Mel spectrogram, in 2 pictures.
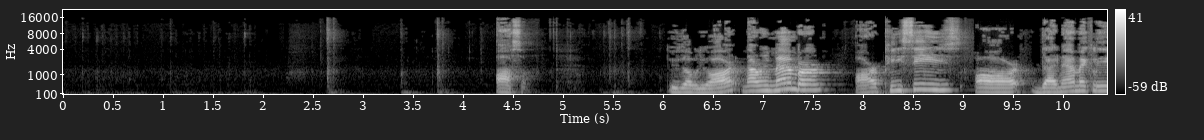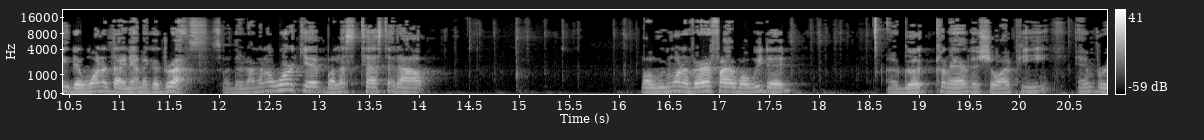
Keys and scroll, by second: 2.6 BackSpace, 3.3 1, 3.7 Return, 5.1-6.9 typing, 7.2 Return, 12.7-16.5 typing, 17.3 ctrl+z, 17.7 Return, 19.0-20.8 typing.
